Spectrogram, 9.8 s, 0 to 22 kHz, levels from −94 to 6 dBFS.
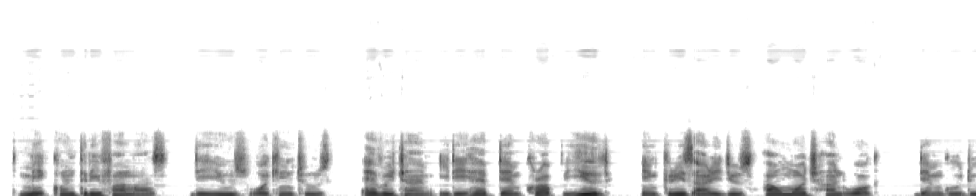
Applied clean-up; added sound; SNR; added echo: neural mask model DeepFilterNet 3.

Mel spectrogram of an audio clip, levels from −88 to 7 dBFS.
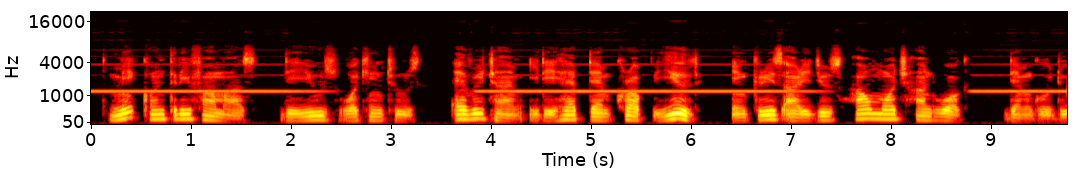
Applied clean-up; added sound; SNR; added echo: none; Wind instrument, woodwind instrument; 14 dB; none.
